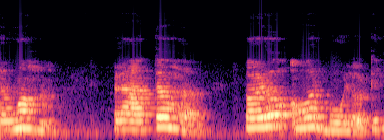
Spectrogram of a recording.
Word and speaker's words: नमः: हम ह का प्रोनाउंसिएशन करते हैं, जब अह की मात्रा आती है तो हम कैसे पढ़ते हैं, अह पढ़ते हैं, लेकिन नमः आता है ना, नमः।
